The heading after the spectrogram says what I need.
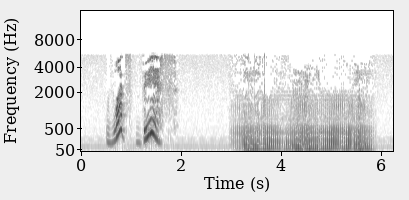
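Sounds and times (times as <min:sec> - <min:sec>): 
speech: 0:00.5 - 0:01.9
cat purring: 0:03.0 - 0:06.0.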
